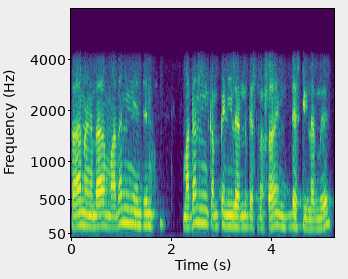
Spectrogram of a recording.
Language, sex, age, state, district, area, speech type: Tamil, male, 18-30, Tamil Nadu, Sivaganga, rural, conversation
